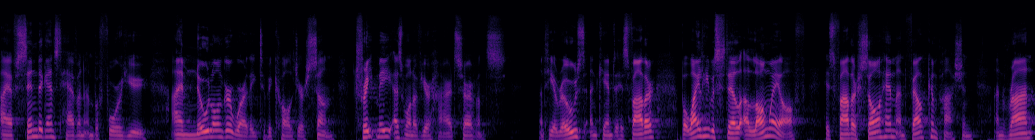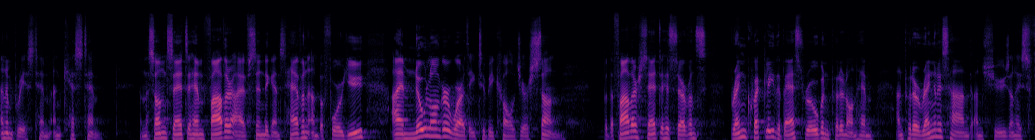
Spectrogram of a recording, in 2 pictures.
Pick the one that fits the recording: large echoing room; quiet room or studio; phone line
large echoing room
